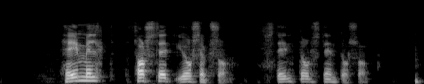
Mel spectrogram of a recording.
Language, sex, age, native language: Icelandic, male, 30-39, Icelandic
